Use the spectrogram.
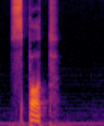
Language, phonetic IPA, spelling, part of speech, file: Polish, [spɔt], spot, noun, Pl-spot.ogg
